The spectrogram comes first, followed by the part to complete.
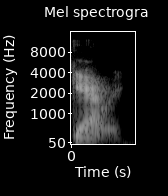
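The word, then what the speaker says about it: Gerry: Whoopi in the fantasy suites it's spelled Jerry's pronounced Gary Gary okay it's very confusing but it was very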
